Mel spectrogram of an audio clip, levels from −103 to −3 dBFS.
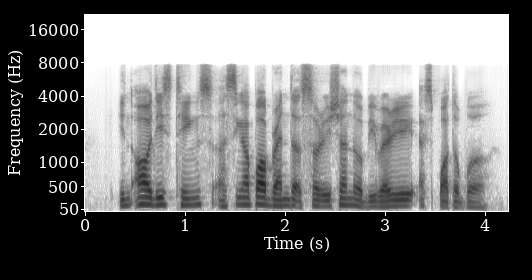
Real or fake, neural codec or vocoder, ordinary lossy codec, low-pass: fake; codec, 16 kHz, 1 kbps, X-Codec, HuBERT features, trained on LibriSpeech; none; none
